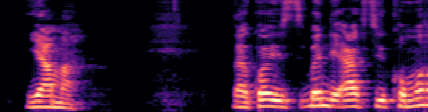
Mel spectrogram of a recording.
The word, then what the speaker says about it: llama: has double l like yama because when they actually como seyama which means what is your name so thaiyama now is pronounced as y as the english word why instead of so this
